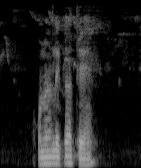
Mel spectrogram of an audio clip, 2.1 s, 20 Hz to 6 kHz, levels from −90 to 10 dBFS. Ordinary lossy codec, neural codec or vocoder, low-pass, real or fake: none; none; 5.4 kHz; real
